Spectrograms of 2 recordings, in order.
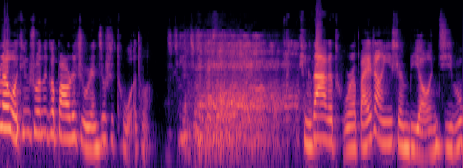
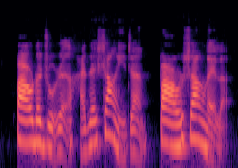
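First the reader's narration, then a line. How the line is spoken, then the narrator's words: Flat, indifferent. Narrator (Chinese): 一个人淡淡的说了一句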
